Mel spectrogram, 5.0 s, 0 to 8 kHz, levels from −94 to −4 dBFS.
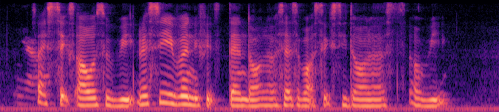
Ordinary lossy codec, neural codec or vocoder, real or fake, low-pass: MP3, 64 kbps; none; real; 7.2 kHz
